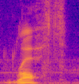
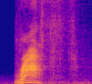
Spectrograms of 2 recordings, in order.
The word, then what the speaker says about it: wrath: they sometimes pronounce it roth roth roth if it was roth it would have an o it's an a raph wrath it just annoys me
